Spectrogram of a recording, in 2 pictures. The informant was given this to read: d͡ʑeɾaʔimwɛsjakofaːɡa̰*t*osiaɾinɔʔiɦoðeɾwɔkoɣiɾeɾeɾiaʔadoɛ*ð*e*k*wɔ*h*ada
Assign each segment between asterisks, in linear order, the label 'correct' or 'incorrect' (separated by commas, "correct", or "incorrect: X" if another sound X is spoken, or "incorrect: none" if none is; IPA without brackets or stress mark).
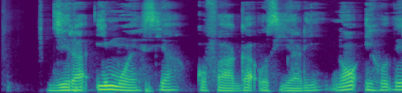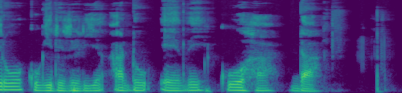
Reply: incorrect: ʔ, correct, correct, correct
